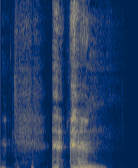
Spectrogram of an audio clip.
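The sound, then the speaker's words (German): A rough throat clearing followed by two harsh, raspy coughs in quick succession, loud and dry, with brief breathy sounds before them and silence after. “oh, selbst das Husten hört sich scheiße an.”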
